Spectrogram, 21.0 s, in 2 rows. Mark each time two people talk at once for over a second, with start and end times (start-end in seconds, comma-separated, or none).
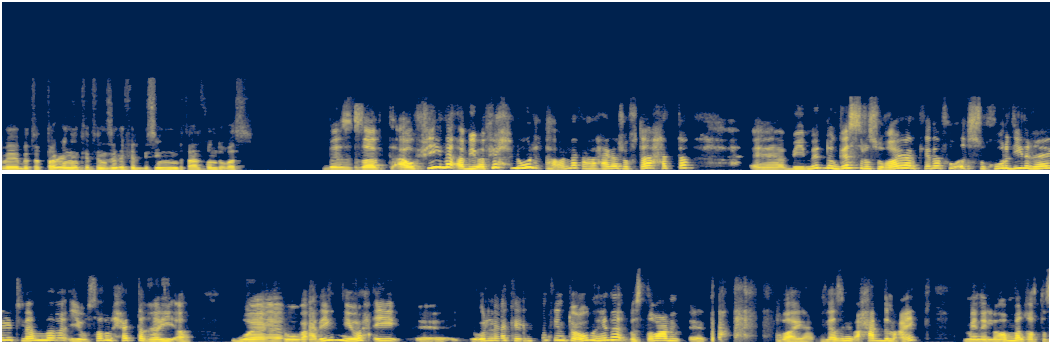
none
